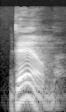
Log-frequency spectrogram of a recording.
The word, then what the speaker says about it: damn: is so damn weird damn with a silent n english is well known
